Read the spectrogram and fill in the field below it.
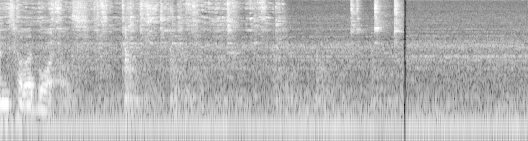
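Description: A gas burner hisses steadily.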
